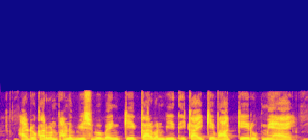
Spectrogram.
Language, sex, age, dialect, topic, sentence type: Magahi, male, 18-24, Southern, banking, statement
